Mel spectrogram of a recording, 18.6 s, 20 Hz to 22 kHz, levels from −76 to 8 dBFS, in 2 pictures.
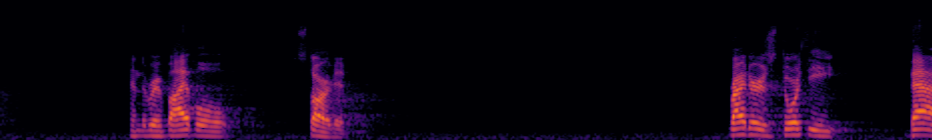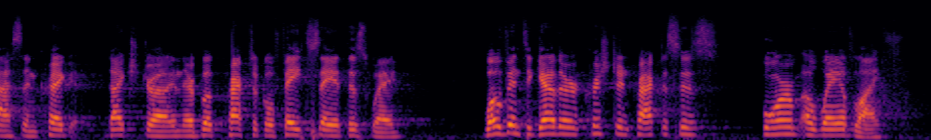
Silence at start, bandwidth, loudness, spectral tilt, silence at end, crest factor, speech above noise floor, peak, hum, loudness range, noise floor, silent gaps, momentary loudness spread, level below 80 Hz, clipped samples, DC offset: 1.3 s; 14 kHz; -23 LUFS; -4.5 dB/octave; 0.5 s; 24 dB; 45 dB; -2 dBFS; none; 7 LU; -68 dBFS; none; 14 LU; -68 dBFS; under 0.1%; under 0.1%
